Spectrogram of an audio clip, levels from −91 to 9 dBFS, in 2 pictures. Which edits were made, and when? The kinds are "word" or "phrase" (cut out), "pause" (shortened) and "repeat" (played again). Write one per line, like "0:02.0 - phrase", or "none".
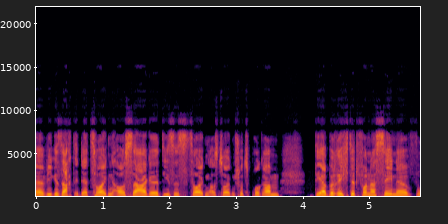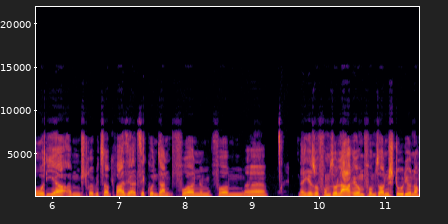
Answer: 0:02.7 - word
0:05.9 - phrase
0:06.2 - word
0:06.9 - word
0:07.8 - phrase
0:09.5 - pause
